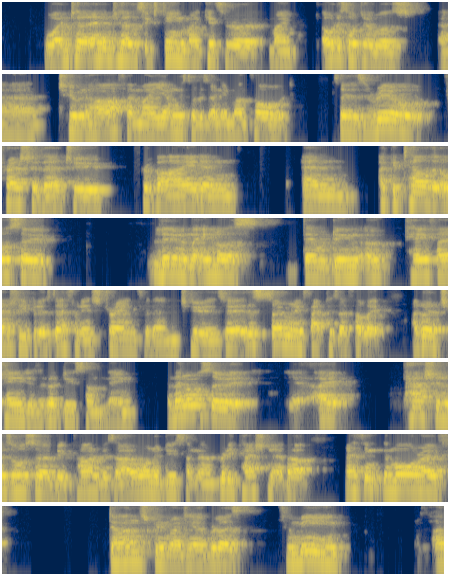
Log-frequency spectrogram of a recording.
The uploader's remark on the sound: In this episode we have a 'zoom' chat (it's all the rage).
